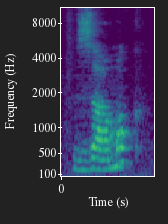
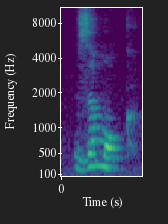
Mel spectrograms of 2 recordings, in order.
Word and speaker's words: замок: Attention, ce mot, замок, ça peut être замок aussi. Vous vous rappelez? Il y a des mots qui veulent pas dire la même chose et pourtant ça s'écrit pareil. Juste l'accent tonique, encore l'accent tonique.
